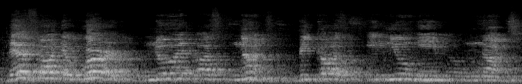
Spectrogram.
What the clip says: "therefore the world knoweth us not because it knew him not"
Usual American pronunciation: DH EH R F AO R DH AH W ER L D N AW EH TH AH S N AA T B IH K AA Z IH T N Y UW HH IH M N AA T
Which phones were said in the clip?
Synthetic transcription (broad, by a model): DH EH R F AO R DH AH W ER D N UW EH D AH S N AA T B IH K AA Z IH T N Y UW HH IH M N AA T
